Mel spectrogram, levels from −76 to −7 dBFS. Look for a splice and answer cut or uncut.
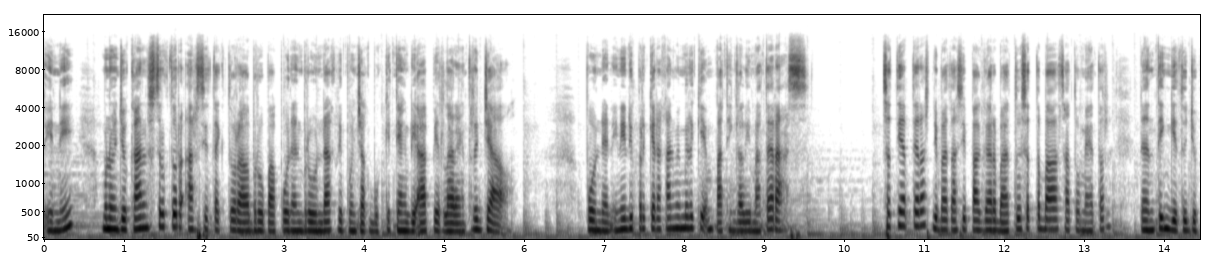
uncut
